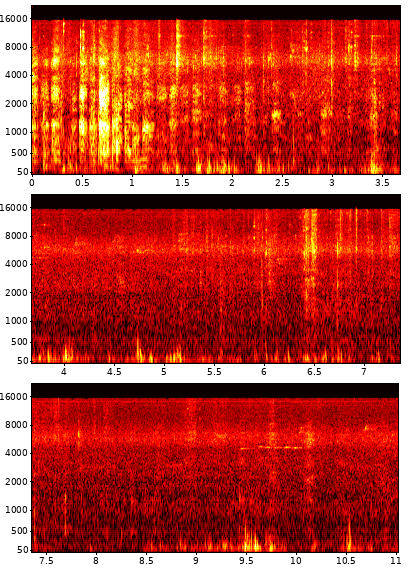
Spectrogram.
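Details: Playful Rottweiler mix pup of four months wrestling her collie mix mom; a loud breathy burst opens, followed by irregular short puffs of panting, about two a second, fading quieter with brief rustles.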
